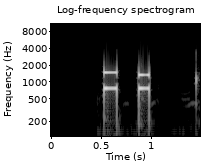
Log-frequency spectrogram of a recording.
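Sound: touch-tone telephone dialing tones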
